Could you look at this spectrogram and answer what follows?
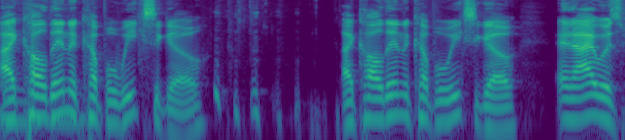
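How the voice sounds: An ordinary speaking voice from a man at medium pitch, fairly quick and with lively intonation, in a dry, close sound with no echo on a very clean recording with a silent background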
